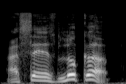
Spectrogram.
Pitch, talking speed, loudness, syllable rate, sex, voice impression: 155 Hz, 190 wpm, -17 LUFS, 4.0 syllables/s, male, very masculine, slightly old, thick, tensed, slightly weak, bright, soft, clear, slightly fluent, slightly raspy, very cool, intellectual, very sincere, very calm, very mature, very friendly, very reassuring, very unique, elegant, very wild, very sweet, very lively, kind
